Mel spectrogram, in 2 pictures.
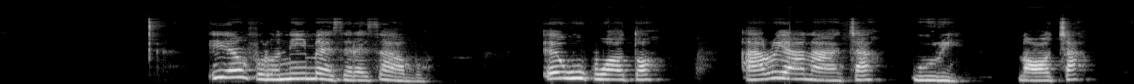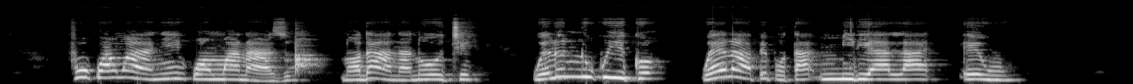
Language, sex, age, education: Igbo, female, 30-45, tertiary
